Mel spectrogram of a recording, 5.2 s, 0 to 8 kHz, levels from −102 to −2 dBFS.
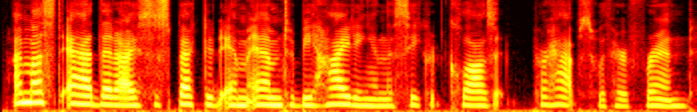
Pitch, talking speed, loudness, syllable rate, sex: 195 Hz, 220 wpm, -18 LUFS, 5.2 syllables/s, female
